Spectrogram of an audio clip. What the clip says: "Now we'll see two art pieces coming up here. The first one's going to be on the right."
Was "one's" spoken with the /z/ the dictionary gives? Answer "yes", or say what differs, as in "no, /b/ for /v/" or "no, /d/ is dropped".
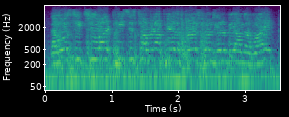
yes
